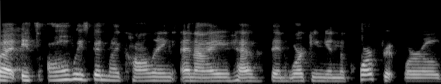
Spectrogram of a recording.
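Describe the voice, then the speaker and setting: With a plain, everyday voice, a woman speaks at a moderate pace, fairly low in pitch with fairly even intonation, in a dry, close sound with no echo. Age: 60s. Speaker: business mentor. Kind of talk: interview.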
